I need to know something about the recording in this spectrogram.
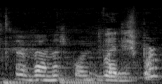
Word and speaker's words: Vänersborg: In realtà soltanto alcuni di loro, poi loro sono di Göteborg o vicino a Göteborg, or city or specifically Vänersborg, che è la pronuncia mia svedese.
